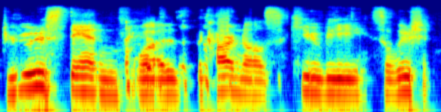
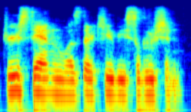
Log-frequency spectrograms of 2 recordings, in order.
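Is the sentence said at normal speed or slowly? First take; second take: slowly; normal speed. First: It is said more slowly. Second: It is said at normal speed.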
